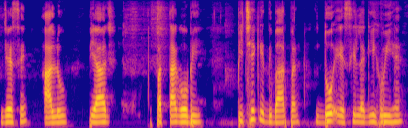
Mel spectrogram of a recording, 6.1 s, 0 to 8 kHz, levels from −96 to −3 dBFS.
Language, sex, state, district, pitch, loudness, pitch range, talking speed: Hindi, male, Jharkhand, Ranchi, 150 Hz, -19 LUFS, 145-155 Hz, 135 wpm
